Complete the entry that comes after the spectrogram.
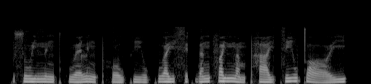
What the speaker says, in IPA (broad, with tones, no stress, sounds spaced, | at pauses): s uː˧ j n̪ ɪ˨˧ ŋ kʷʰ ɛː˨˥ l ɪ˨˩ ŋ pʰ o˨˧ w k iː˨˧ w kʷ aː˥ j s ɪ˧ k̚ l ɐ˥ n f ɐ˥ j n̪ ɐ˨˥ m pʰ aː˧ j t͡s iː˥ w t̪ ɔː˨˥ j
